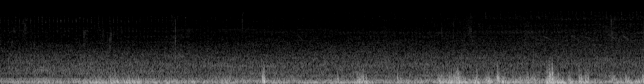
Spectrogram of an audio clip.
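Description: Low rumble of wind and handling noise on a handheld phone microphone as the person carrying it walks, with soft footsteps about every half second in the second half.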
